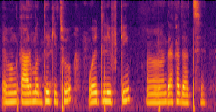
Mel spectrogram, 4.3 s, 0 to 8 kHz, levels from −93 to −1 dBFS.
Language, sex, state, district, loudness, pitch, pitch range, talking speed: Bengali, female, Tripura, West Tripura, -18 LUFS, 195 Hz, 185-205 Hz, 125 wpm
